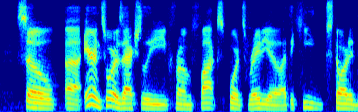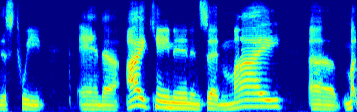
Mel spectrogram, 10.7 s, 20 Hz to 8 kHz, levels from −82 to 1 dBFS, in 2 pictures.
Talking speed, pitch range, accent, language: 145 wpm, 125-160 Hz, American, English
